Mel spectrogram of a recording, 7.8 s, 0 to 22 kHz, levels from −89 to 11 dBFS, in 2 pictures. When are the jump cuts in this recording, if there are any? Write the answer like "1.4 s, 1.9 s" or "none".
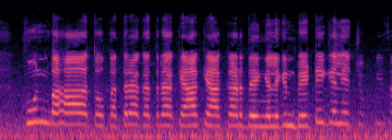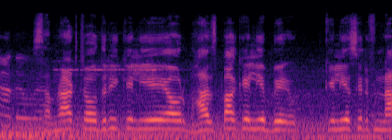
none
